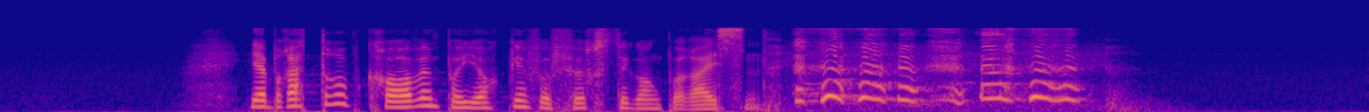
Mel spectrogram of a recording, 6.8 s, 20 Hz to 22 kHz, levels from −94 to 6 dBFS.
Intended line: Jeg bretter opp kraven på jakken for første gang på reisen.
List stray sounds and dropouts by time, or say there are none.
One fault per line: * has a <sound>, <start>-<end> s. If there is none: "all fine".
* has a laugh, 4.0-5.5 s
